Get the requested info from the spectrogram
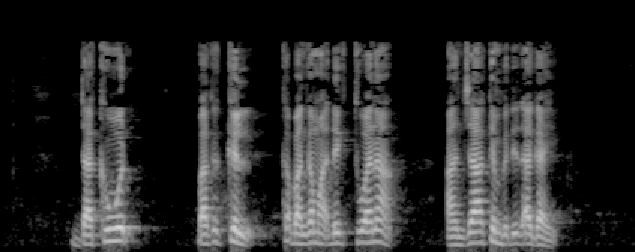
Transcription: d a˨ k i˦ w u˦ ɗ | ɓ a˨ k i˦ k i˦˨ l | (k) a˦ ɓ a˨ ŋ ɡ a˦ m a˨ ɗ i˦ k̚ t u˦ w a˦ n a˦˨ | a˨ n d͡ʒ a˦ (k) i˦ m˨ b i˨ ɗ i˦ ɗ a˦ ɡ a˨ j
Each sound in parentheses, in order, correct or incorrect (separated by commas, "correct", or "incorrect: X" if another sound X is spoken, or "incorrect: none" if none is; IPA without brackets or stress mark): correct, correct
